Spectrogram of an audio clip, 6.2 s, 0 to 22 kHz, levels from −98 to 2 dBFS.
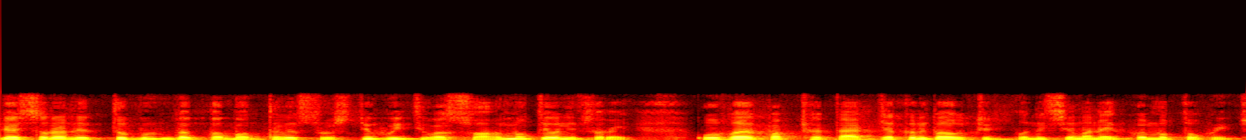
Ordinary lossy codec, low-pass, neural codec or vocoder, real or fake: none; 7.2 kHz; codec, 16 kHz, 1 kbps, FunCodec, trained on Chinese and English, 50 frames a second; fake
